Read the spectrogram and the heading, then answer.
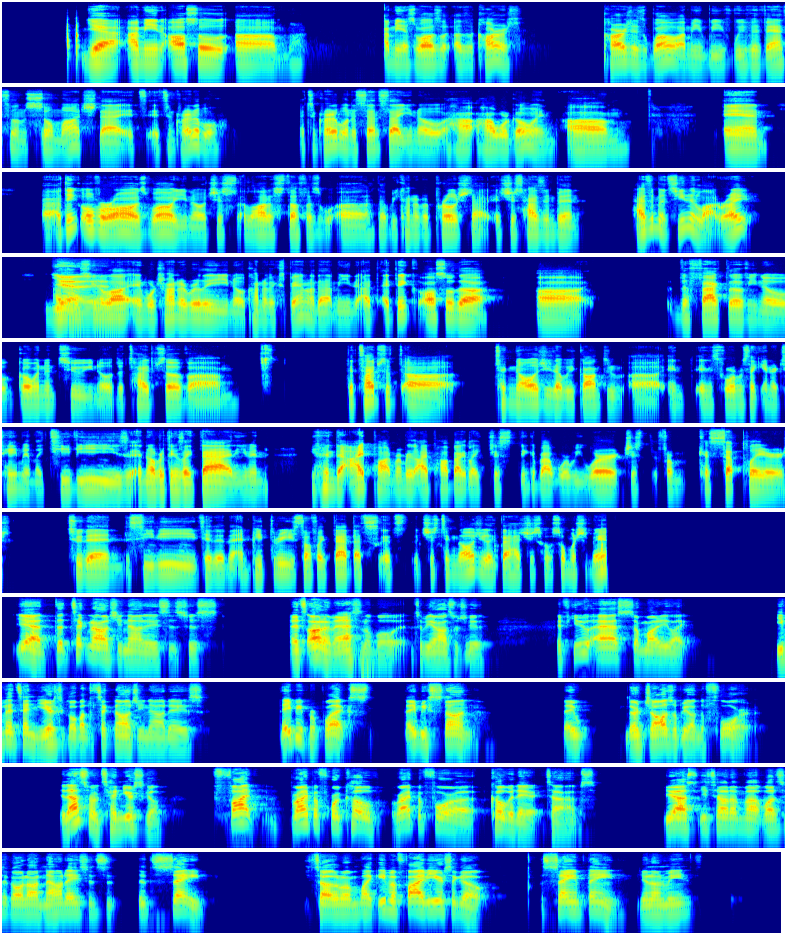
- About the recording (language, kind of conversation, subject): English, unstructured, What scientific breakthrough surprised the world?
- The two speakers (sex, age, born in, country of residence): male, 20-24, United States, United States; male, 35-39, United States, United States
- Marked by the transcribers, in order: tapping; other background noise; tsk; laughing while speaking: "even"; "insane" said as "itsane"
